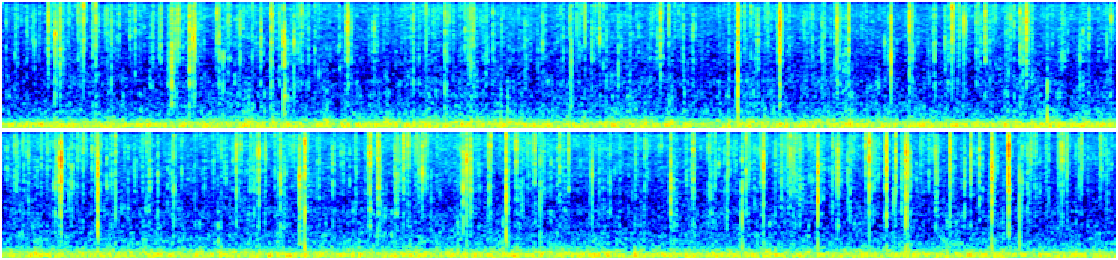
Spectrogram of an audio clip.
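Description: Burning logs crackle and pop.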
